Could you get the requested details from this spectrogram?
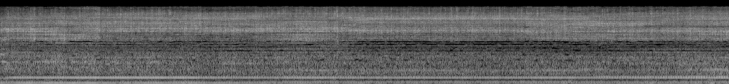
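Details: Jet pump returned on warranty claim, bench-run: steady motor hum under a constant gritty rasp like gravel churning, coming from the motor side; internal grinding, cause not pinned down, likely not repairable.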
